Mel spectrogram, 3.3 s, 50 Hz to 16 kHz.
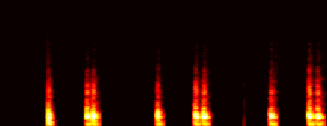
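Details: Slow heartbeat, about 55 a minute, with a single first sound and a clearly doubled second sound: wide splitting of S2 with respiratory variation in right bundle branch block.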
